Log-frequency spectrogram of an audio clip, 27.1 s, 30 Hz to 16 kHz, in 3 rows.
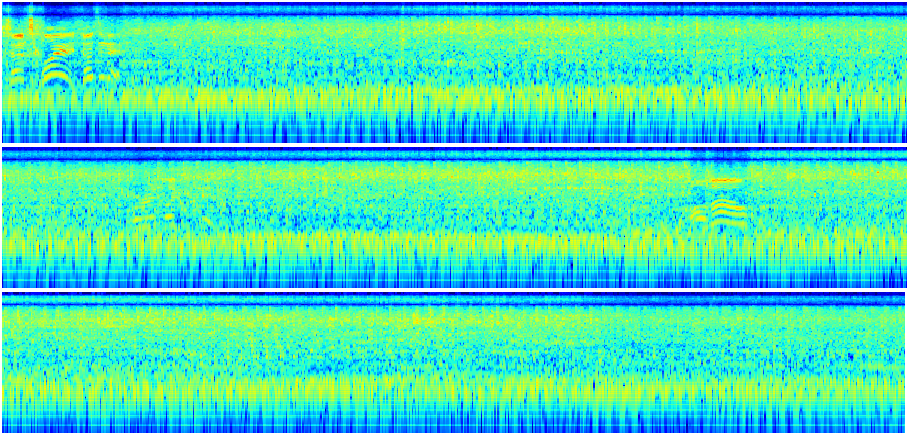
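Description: Ford Coyote V8 engine idling steadily and quietly with a low, even hum under a voice talking.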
